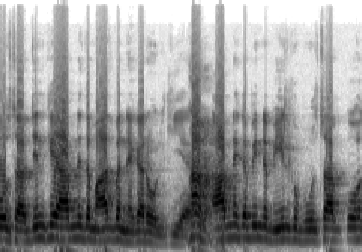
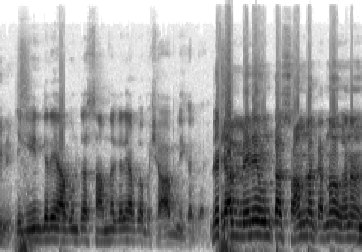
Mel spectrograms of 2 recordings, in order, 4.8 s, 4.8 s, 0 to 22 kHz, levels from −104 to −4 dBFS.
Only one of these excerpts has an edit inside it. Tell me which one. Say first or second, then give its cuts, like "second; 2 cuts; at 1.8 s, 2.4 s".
second; 1 cut; at 2.9 s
